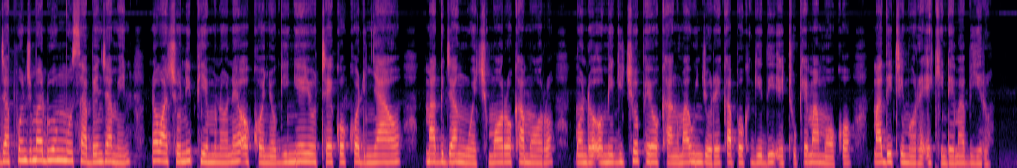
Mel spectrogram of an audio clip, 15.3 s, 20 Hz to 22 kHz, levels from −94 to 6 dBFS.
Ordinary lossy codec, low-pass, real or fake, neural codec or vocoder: none; none; fake; vocoder, 44.1 kHz, 128 mel bands every 256 samples, BigVGAN v2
